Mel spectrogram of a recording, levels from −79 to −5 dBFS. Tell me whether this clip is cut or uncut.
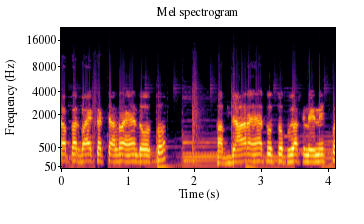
uncut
